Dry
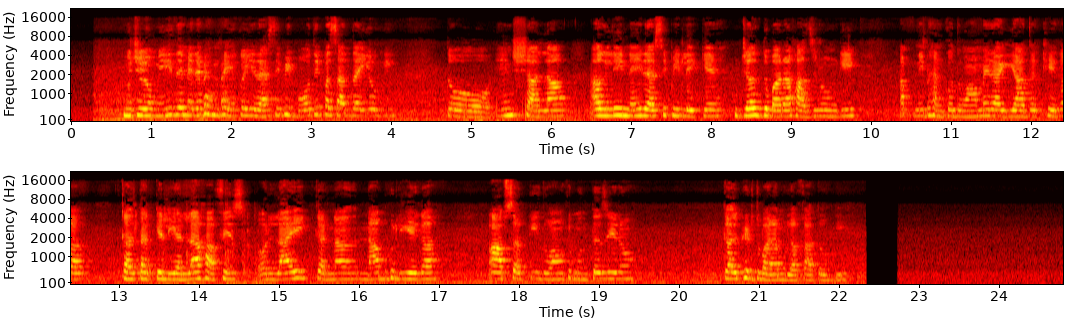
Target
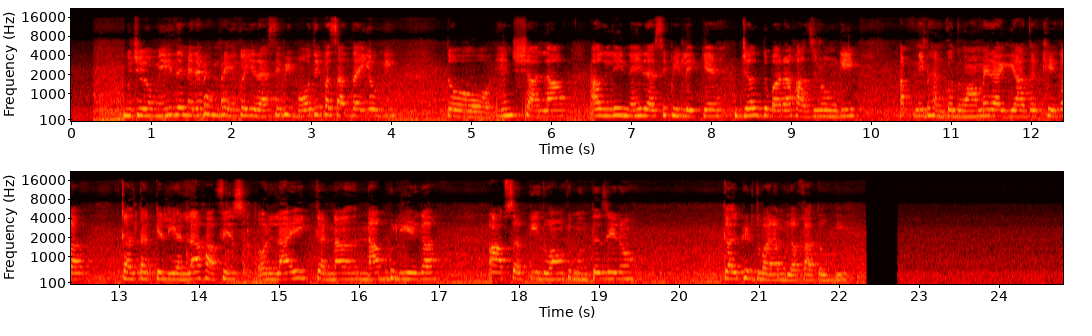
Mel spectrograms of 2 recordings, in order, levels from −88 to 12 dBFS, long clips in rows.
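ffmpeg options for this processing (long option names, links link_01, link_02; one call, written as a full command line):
ffmpeg -i in.wav -af "acompressor=threshold=-28dB:ratio=6" out.wav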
